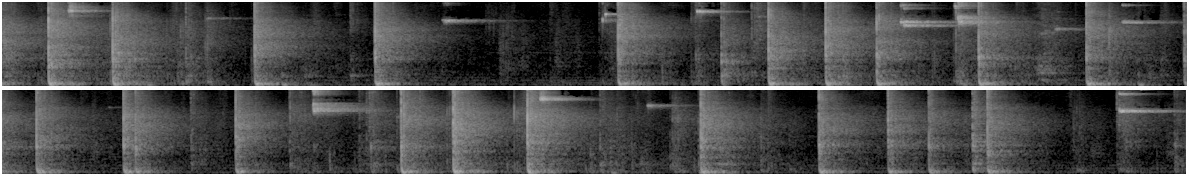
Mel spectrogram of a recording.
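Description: Basketballs bounce hard on a wooden floor in a large echoing hall.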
